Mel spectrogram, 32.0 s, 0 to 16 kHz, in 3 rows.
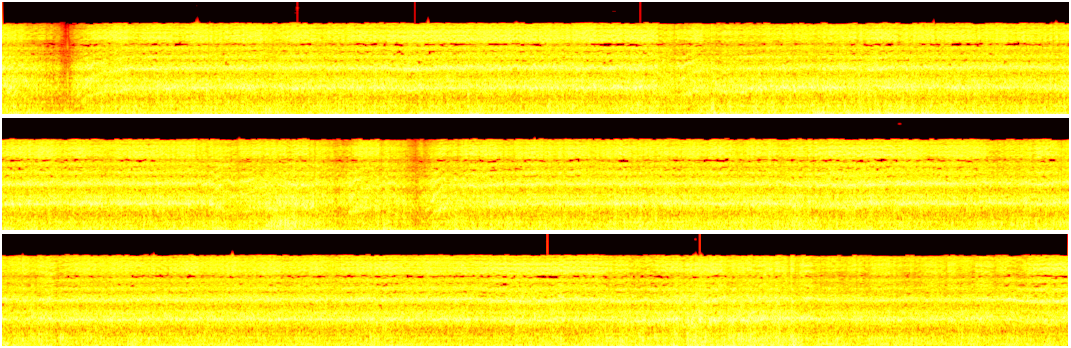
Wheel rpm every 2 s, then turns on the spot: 140, 230, 230, 210, 230, 240, 200, 120, 230, 220, 230, 230, 230, 230, 230, 230.
none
